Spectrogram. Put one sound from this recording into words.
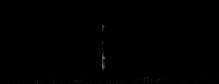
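A game button gives a single short click.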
